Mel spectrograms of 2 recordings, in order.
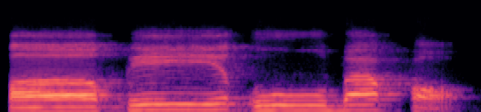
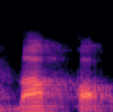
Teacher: Taqiqu baqa. Nah, ketika sukun dia memantul, ya, memantulnya menjadi tafkhim baqa, seperti ya, baqa bukan baqe, ya.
